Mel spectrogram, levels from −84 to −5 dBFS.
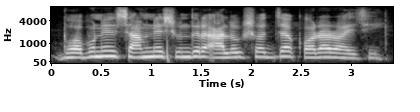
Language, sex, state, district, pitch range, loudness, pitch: Bengali, male, West Bengal, Alipurduar, 205-240 Hz, -15 LUFS, 215 Hz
